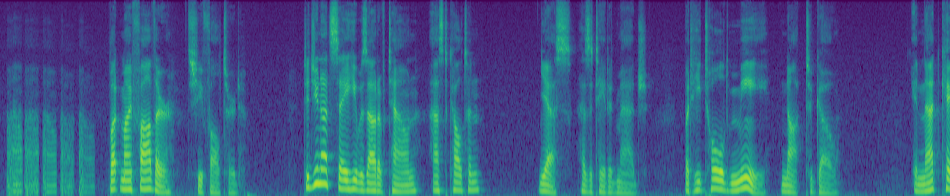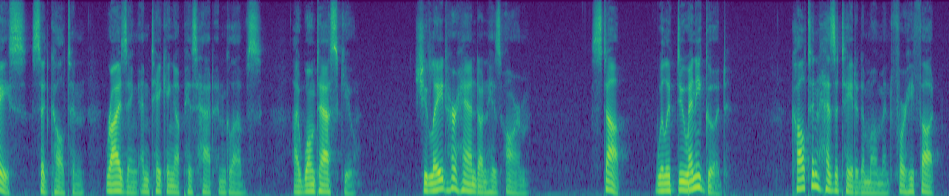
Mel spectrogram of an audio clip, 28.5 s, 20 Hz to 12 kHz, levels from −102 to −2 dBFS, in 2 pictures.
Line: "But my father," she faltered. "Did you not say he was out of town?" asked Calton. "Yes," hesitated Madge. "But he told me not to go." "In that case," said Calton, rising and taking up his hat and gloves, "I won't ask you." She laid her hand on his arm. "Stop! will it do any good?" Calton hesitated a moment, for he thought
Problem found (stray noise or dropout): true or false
true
